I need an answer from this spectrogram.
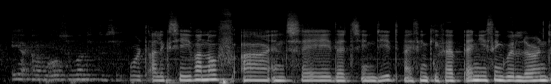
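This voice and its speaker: A woman's dark, mellow, somewhat breathy voice, fairly low in pitch, at a moderate pace with fairly even intonation. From Russia. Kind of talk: panel discussion.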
